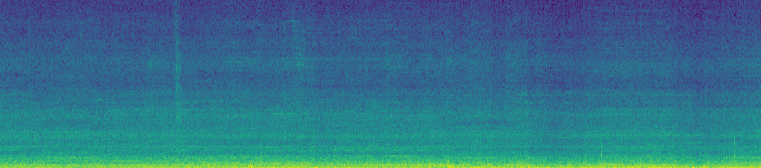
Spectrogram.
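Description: Engine and road noise inside a moving Ford car's cabin: a steady low rumble that grows a little louder a few seconds in.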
